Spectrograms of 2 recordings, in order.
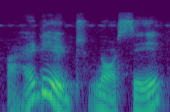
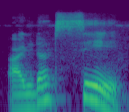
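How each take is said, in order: First: The stress falls on the word did. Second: The stress falls on the word say. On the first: The fact is strongly and angrily denied. "I did, did the meaning" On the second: It was implied rather than said outright. "इसमें से को वो जो है deny कर रहा है"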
